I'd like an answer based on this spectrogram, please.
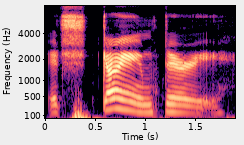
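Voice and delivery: loud, drawn-out show catchphrase; Game Theory catchphrase. Retold or imitated. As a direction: belt out the catchphrase, stretching each word slowly. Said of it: "You know that game theory?".

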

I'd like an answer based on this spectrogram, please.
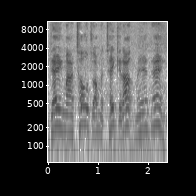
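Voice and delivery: retold annoyed comeback to mom; exasperated son. Son snaps back at mother.

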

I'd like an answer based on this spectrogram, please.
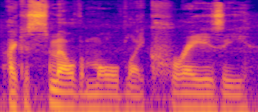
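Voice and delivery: usual speaking voice

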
